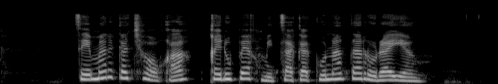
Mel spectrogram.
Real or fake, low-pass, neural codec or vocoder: fake; 10.8 kHz; autoencoder, 48 kHz, 128 numbers a frame, DAC-VAE, trained on Japanese speech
